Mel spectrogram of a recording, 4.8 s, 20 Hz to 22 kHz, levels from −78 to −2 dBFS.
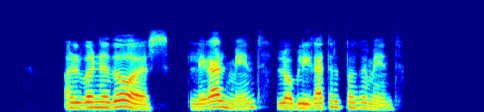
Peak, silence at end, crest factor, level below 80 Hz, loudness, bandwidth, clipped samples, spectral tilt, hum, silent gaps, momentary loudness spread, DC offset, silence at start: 0 dBFS; 0.9 s; 18 dB; -64 dBFS; -18 LUFS; 7.4 kHz; under 0.1%; -6.5 dB/octave; none; 1.72-1.88 s; 14 LU; under 0.1%; 0.65 s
